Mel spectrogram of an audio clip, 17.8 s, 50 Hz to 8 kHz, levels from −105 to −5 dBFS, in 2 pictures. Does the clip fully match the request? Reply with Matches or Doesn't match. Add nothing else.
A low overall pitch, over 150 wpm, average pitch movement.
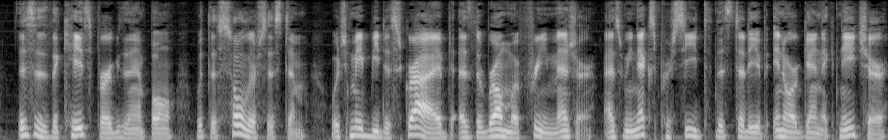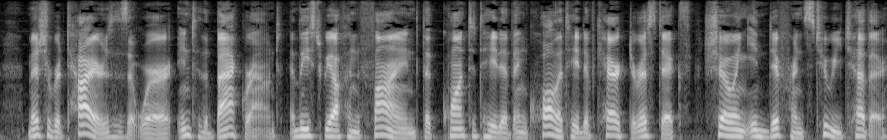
Matches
